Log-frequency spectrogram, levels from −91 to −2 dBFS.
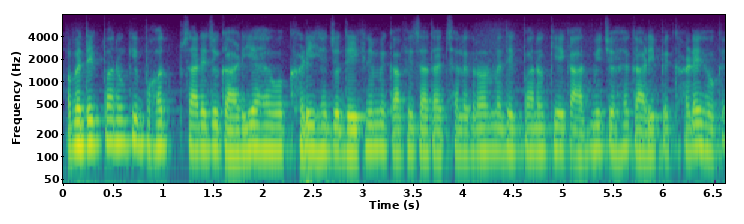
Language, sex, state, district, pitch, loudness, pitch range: Hindi, male, Delhi, New Delhi, 125 Hz, -19 LUFS, 115-130 Hz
